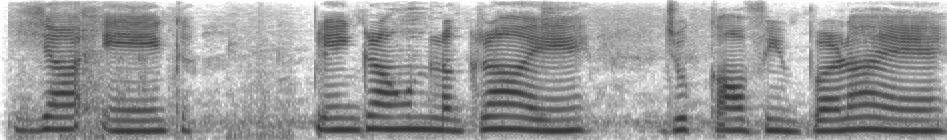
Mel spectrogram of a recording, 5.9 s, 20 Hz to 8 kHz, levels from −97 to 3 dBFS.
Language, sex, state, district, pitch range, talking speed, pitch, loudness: Hindi, female, Uttar Pradesh, Hamirpur, 225-255 Hz, 100 wpm, 235 Hz, -19 LUFS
